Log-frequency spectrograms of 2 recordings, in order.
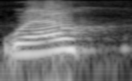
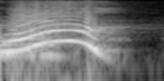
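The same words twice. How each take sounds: First: It sounds like a friendly greeting. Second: It sounds like enthusiastic praise.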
